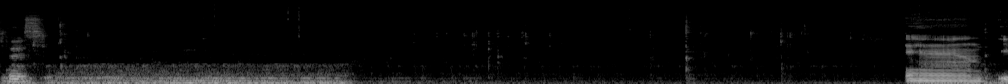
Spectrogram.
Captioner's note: typing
